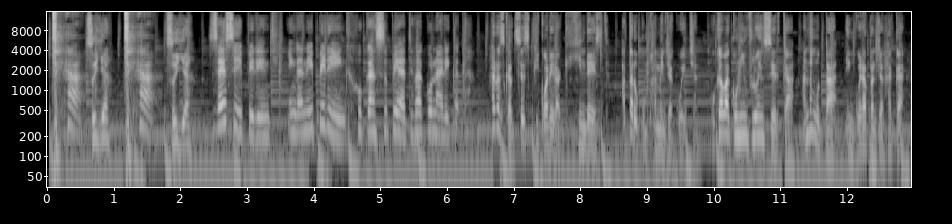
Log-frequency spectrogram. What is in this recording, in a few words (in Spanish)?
Spot Radio Purepecha; mexico; salud inclusiva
